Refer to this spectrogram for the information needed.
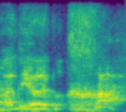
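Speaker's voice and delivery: guttural ch and ein emphasized. Wondering how a man tells his boyfriend he loves him, the speaker uses emphasized guttural ch and ein. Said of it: "speaking with ch and ein. So if he emphasizes that".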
